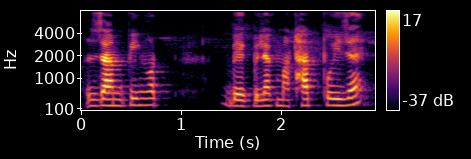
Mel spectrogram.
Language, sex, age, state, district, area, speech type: Assamese, female, 60+, Assam, Dhemaji, urban, spontaneous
